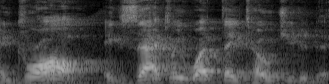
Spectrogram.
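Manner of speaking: ordinary delivery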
